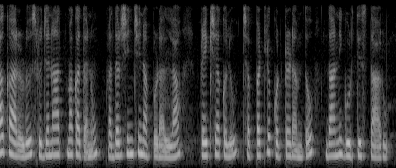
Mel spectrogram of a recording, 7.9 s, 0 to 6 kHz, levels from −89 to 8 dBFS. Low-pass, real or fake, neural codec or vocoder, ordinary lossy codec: 5.4 kHz; real; none; AAC, 48 kbps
